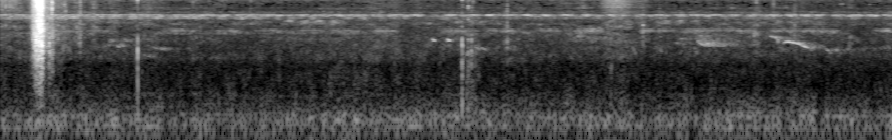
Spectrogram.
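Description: Outdoor ambience: a steady low rumble and a thin, steady high-pitched drone. A sharp click comes about half a second in and a smaller one around seven seconds, and a few faint, short chirping calls sound near the end.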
